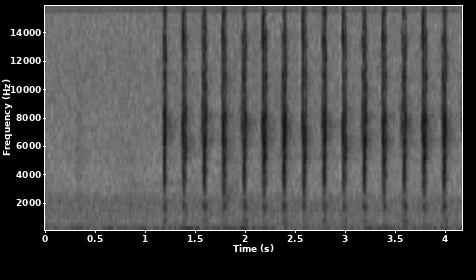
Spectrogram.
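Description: Countdown clock sound effect: rapid, evenly spaced ticking, several ticks a second, starting about a second in.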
